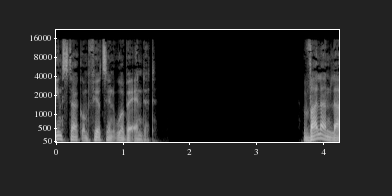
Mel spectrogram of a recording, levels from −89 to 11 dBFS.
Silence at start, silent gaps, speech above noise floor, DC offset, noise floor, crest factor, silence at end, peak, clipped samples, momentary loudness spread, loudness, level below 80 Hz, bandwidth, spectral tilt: 0 s; 1.70-3.62 s; over 69 dB; under 0.1%; under -90 dBFS; 22 dB; 0 s; -2 dBFS; under 0.1%; 13 LU; -21 LUFS; -40 dBFS; 15.5 kHz; -4 dB/octave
